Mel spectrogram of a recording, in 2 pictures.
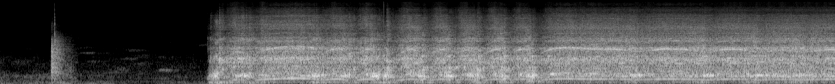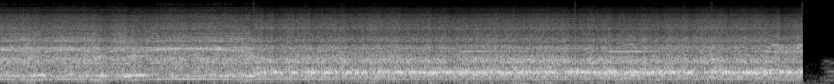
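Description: A kitchen blender grinds ginger and green chilies into paste, roaring loud and steady for about fourteen seconds with a wavering pitch, after a brief knock and quiet start, then cuts off abruptly.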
